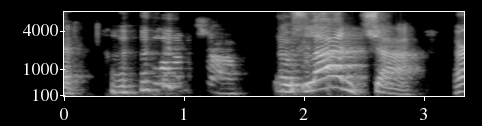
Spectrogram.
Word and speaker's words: Sláinte: Sláinte. Oh, sláinte. All right, I'm going to go pour some to celebrate. Gaelic is not pronounced in any way the way it looks.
